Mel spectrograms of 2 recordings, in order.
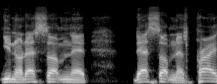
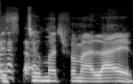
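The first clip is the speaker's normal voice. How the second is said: put-on young girl voice, higher pitch; 6 semitones higher than usual. Imitating what every young girl believes about her hard life: imitating a young girl's voice. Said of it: "that's gonna be the voice".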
